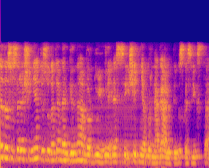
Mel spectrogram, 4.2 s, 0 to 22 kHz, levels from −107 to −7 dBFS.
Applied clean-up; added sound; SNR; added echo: neural separator model SepFormer DNS4.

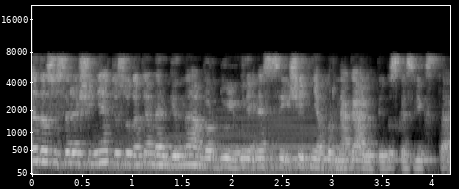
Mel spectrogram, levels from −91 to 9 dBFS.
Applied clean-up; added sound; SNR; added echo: none; Bowed string instrument; 17 dB; reverberation time 0.3 s.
